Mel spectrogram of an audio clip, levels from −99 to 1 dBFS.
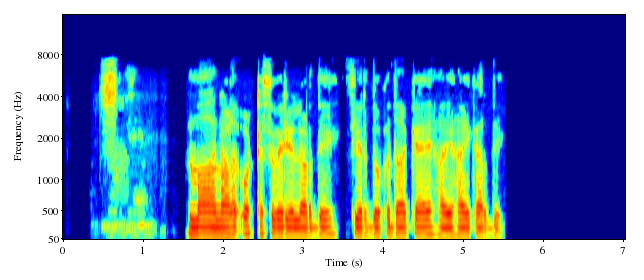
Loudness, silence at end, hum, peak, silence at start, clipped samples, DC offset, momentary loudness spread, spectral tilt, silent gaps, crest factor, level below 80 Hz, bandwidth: -17 LUFS; 1.55 s; none; -2 dBFS; 0.45 s; under 0.1%; under 0.1%; 10 LU; -6 dB/octave; 1.42-1.52 s; 16 dB; -56 dBFS; 7.6 kHz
